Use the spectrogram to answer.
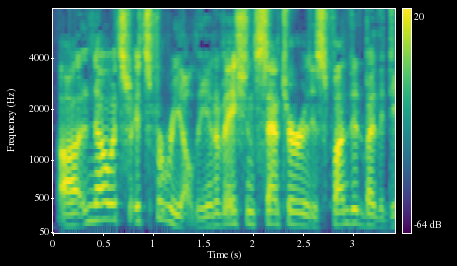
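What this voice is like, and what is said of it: Usual voice. Nothing is said of it.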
